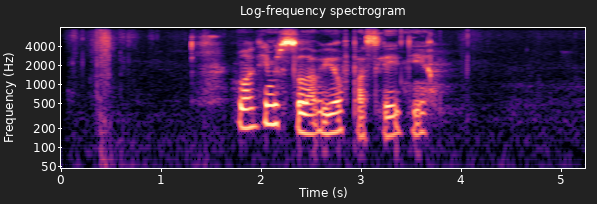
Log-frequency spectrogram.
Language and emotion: Russian, sad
